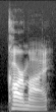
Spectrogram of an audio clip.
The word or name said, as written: carmi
